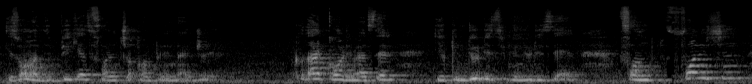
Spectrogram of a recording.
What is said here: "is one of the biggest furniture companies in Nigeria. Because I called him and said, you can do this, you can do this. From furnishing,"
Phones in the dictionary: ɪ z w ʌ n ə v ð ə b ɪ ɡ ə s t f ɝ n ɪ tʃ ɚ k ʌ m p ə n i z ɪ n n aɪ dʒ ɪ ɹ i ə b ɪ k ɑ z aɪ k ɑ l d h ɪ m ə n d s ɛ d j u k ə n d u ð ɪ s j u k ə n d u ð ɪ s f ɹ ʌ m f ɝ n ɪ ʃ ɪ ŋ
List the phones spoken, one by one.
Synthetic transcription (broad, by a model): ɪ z w ʌ n ə v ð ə b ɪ ɡ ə s t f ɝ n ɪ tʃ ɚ k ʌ m p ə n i ɪ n n aɪ dʒ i ɹ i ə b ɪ k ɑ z aɪ k ɑ l d h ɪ m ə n s ɛ d j u k ə n d u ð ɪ s j u k ə n d u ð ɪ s f ɹ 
